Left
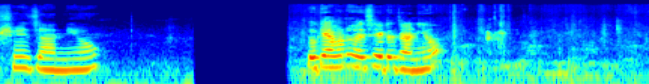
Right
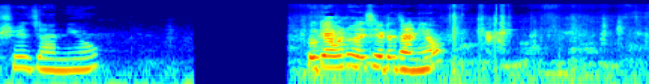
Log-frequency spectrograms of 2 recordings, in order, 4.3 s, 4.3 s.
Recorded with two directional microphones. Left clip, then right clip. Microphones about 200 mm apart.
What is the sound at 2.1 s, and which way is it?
Speech, 30° left (ahead or behind).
